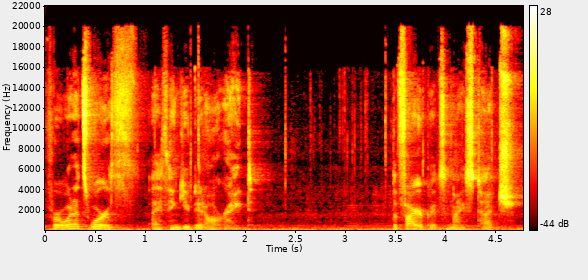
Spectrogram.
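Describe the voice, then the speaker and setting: A woman's voice: low voice, expressive, a little slow, music in the background. A woman acting a blunt, unsentimental research staffer in an audio drama, matter-of-fact and casually profane in a naturalistic style.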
